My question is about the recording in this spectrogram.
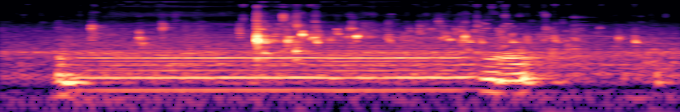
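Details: Newly installed toilet hums loudly during cistern refill after flushing, on both small and large flush buttons: water rushes in with a steady low drone and strong overtones cutting off after about two seconds, consistent with fill-valve hum; cause suspected, not confirmed.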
